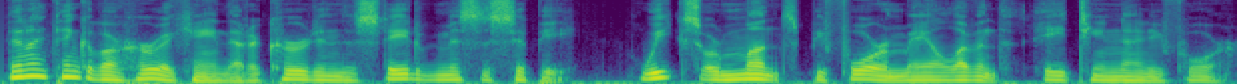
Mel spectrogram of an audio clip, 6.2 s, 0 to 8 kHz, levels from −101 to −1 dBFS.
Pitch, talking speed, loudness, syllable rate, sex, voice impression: 105 Hz, 215 wpm, -18 LUFS, 6.6 syllables/s, male, masculine, adult-like, slightly refreshing, slightly calm, slightly friendly, kind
